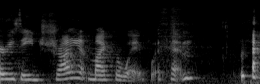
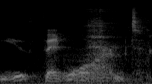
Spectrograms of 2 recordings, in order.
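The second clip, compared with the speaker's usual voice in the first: horrible, whispered, put-on bully voice; 7 semitones lower, 12 dB quieter than usual. Voicing a microwave bully character: horrible put-on bully voice. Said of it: "That's a horrible voice".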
